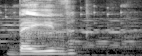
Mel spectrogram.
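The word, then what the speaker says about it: Badb: So I'm going to assume that B-A-D-B follows the same, like, thing, and is actually pronounced, you know, Bave, or something to that effect.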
